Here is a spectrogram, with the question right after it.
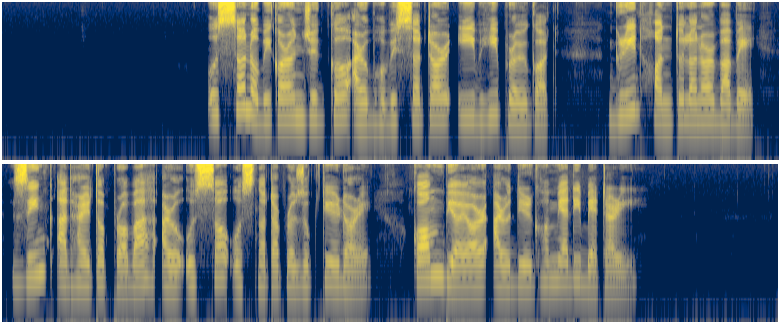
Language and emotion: Assamese, neutral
